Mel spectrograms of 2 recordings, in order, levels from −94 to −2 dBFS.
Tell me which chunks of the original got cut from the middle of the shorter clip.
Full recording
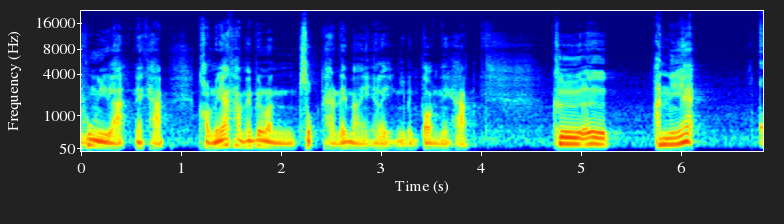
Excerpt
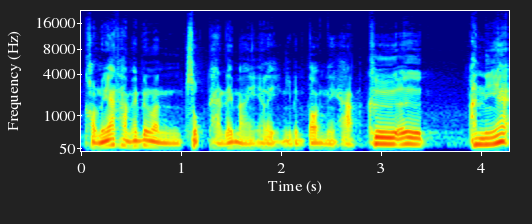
0:03.9-0:04.7

